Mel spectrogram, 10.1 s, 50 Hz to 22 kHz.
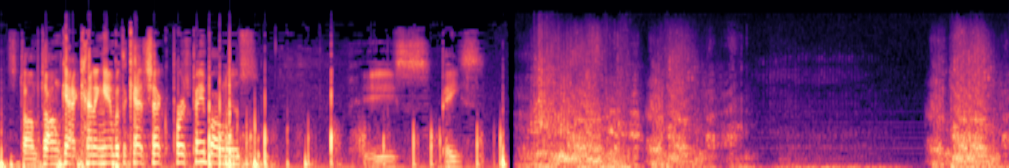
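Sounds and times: big cat roar: 5.2 - 10.0.

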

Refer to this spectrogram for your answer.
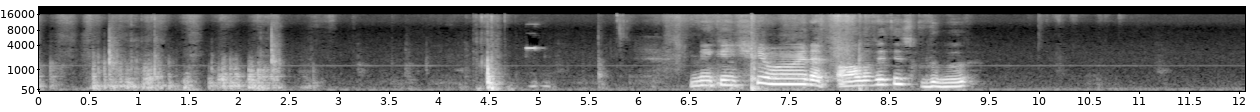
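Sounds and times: soft handling sounds: 5.8 - 8.7.

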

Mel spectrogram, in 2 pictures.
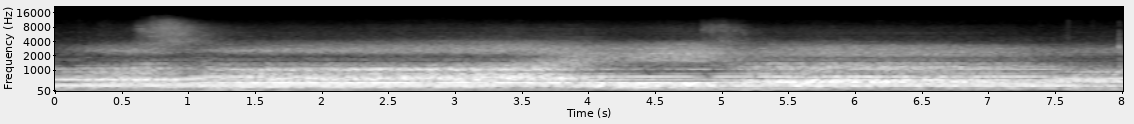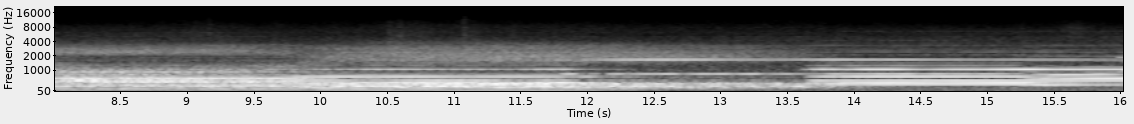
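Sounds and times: church choir singing: 0.0 - 16.0.

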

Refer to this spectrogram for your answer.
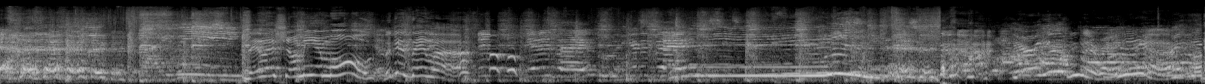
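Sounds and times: young children babbling and squealing: 1.4 - 2.5, 6.8 - 12.0.

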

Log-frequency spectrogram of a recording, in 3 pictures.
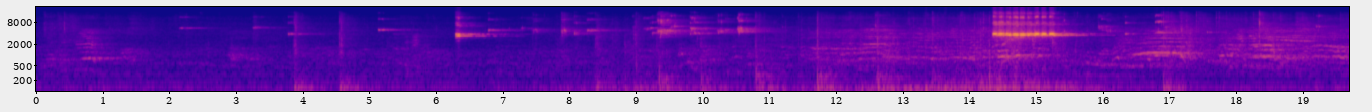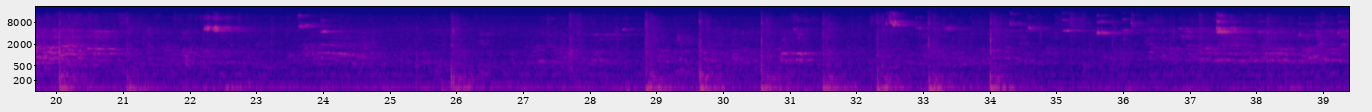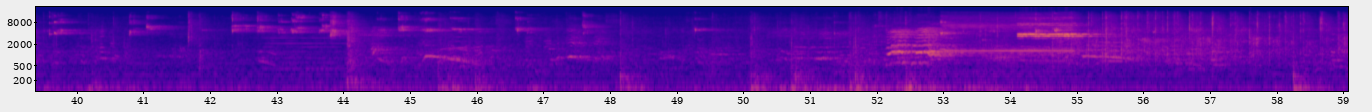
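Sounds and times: sneakers squeaking: 2.1 - 5.5, 6.3 - 11.1, 14.3 - 17.1, 22.2 - 23.0, 23.6 - 24.3, 27.8 - 29.0, 32.3 - 48.3, 49.0 - 55.3
referee whistle blow: 6.3 - 7.0, 14.3 - 16.1, 52.9 - 55.4
players' voices: 10.1 - 23.6.

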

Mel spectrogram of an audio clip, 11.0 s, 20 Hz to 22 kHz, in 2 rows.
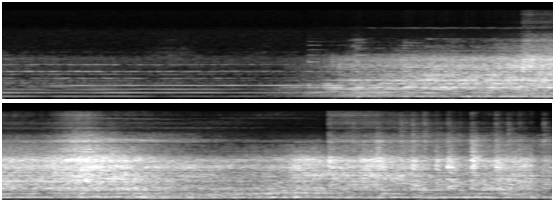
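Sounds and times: steady low drone: 0.0 - 11.0
car engine revving over loudspeakers: 4.3 - 11.0.

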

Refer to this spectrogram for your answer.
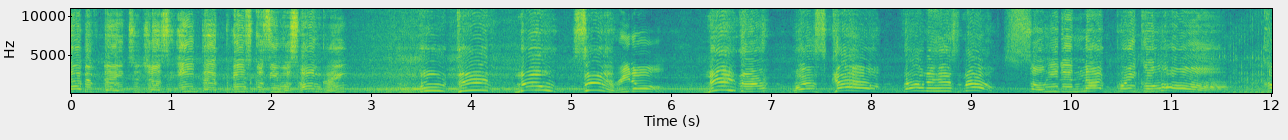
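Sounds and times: man speaking: 0.0 - 2.8, 3.4 - 12.0
road traffic passing: 0.0 - 12.0.

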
